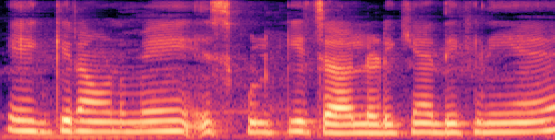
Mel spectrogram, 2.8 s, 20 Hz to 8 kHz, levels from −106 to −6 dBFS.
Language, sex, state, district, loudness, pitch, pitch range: Hindi, female, Punjab, Pathankot, -16 LUFS, 200 Hz, 195-215 Hz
